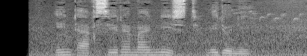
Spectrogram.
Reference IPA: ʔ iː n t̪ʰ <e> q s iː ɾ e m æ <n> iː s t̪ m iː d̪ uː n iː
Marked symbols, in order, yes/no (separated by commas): no, no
